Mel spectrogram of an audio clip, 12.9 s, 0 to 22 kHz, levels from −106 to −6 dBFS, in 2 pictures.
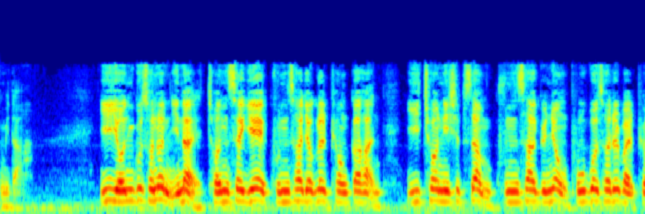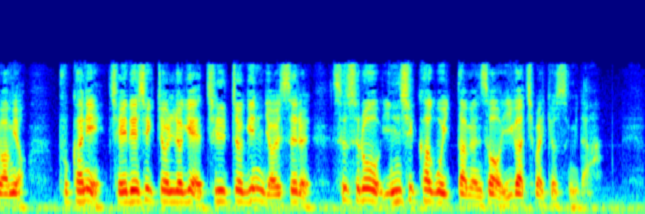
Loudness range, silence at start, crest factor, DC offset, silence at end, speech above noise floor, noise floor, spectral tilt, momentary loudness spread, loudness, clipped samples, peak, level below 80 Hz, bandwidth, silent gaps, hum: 2 LU; 0 s; 16 dB; under 0.1%; 0.5 s; 27 dB; -52 dBFS; -4 dB/octave; 11 LU; -25 LUFS; under 0.1%; -10 dBFS; -54 dBFS; 7.6 kHz; none; none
